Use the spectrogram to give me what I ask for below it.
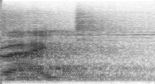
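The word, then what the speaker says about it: wrong: আবার যদি আমরা লিখি রং, ডাব্লিউ আর ও এন জি, রং, রং, তাহলে এখানে কিন্তু ডাব্লিউ এর উচ্চারণ হয়নি, আর ও এন জি, রং হয়ে যায়।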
